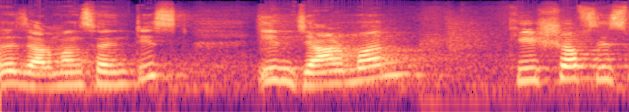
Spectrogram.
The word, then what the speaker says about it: Kirchhoff: In German, Kirchhoff is pronounced as Kirchhoff.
